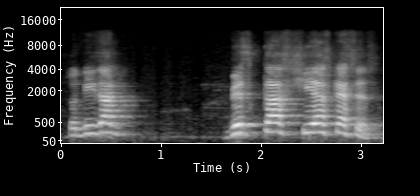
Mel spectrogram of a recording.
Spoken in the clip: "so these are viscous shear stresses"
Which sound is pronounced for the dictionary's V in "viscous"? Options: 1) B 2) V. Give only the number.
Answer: 1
